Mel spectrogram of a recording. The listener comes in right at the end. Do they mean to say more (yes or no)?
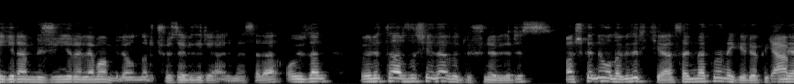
yes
